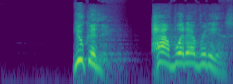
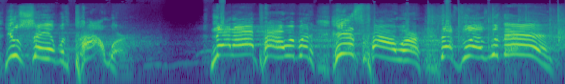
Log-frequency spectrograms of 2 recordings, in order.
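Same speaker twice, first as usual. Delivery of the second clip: loud, high, powerful declaration; preacher shouting with authority; 8 semitones higher, 6 dB louder than usual. Shown as a demonstration. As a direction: proclaim it with full force. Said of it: "Say it with authority".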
